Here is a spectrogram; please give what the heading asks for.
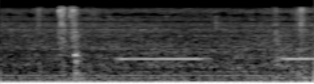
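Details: Construction machine, after error codes cleared: steady high single-tone beeps about one per second over loud low diesel rumble while moving backwards; reversing alarm normal.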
